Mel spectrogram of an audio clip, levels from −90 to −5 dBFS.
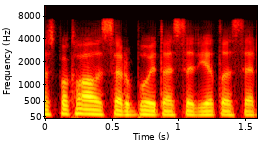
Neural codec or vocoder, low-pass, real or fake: codec, 16 kHz, 0.3 kbps, FocalCodec; 7.2 kHz; fake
